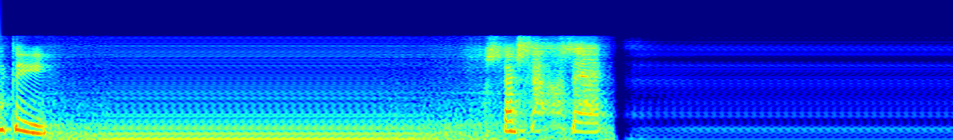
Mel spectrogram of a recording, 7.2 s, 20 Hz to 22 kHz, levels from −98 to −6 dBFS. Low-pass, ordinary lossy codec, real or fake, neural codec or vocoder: none; none; fake; codec, 16 kHz, about 1 kbps, DyCAST, with the encoder's durations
